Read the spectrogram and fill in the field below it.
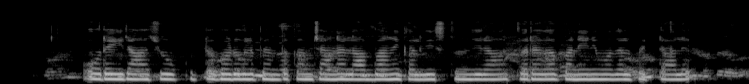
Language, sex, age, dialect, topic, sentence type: Telugu, female, 18-24, Telangana, agriculture, statement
